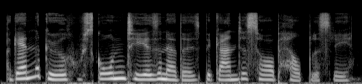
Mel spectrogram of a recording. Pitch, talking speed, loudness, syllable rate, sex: 230 Hz, 200 wpm, -18 LUFS, 5.3 syllables/s, female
